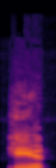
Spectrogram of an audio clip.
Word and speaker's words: Haier: सो हुण अगर मेरा हेयर्स इत्थे बैठा है, हेयर्स दे सेकंड लेफ्ट ते कौन है, सैमसंग, क्लियर।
